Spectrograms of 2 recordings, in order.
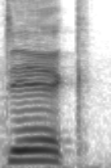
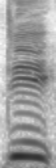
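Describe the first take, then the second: First: The vowel is short, like 'dick'. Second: The vowel is long, like 'deek'. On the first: The speaker calls it wrong. "not Dick" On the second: The speaker calls it right. "It's Deke"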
